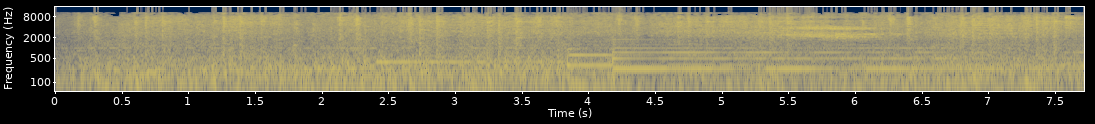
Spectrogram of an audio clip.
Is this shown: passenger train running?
yes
